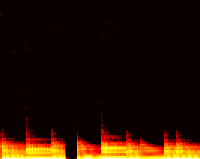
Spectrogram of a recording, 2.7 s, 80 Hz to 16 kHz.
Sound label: Bass 90 bmp, Jazzy Bass; C-B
